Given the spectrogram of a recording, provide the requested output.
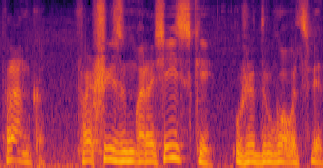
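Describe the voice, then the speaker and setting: A man talks with a fairly high pitch while noticeable noise fills the background. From Belarus. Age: 80s+. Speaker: war veteran. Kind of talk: interview testimony.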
